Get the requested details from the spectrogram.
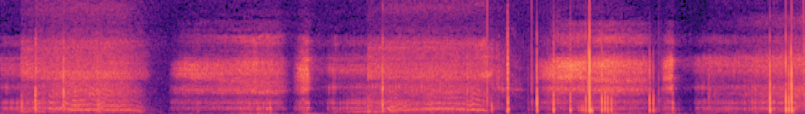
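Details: Male snoring during sleep: rattling, droning snores with short gaps between breaths, ending in a few sharp snorts; loud snoring.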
